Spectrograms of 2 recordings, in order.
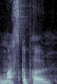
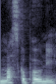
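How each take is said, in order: First: "mascarpone" ending in "pone", silent final e; alternative pronunciation. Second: "mascarpone" ending in a sounded "oh-nee"; alternative pronunciation. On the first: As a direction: say "mascarpone" in three syllables, mas-ka-PONE. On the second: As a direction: say "mascarpone" with four syllables, mas-ka-PO-nee. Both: Shown as a demonstration. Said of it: "not sure how to pronounce it".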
